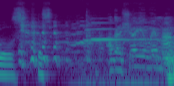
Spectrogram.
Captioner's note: laughing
